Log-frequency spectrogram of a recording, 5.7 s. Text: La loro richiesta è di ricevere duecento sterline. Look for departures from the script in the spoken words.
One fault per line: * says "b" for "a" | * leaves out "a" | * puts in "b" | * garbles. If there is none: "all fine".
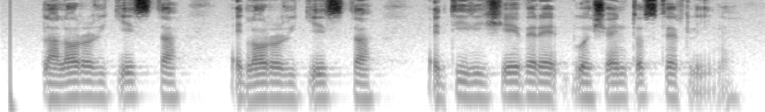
* puts in "loro richiesta è"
